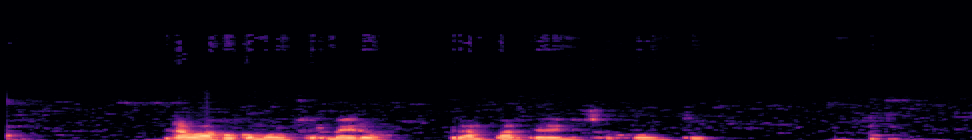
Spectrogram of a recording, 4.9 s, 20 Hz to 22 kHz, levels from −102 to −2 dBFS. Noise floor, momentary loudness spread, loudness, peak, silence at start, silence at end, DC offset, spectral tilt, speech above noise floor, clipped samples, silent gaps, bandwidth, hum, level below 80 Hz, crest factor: -75 dBFS; 22 LU; -22 LUFS; -2 dBFS; 0.8 s; 0.45 s; under 0.1%; -10.5 dB/octave; 54 dB; under 0.1%; none; 4 kHz; none; -50 dBFS; 22 dB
